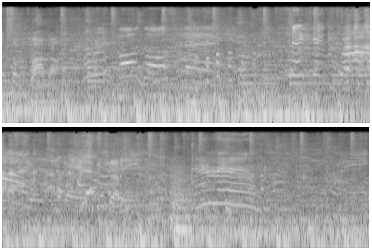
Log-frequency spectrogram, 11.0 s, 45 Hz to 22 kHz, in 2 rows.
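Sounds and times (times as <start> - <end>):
crowd chatter: 0.0 - 11.0
young girl's high-pitched voice: 1.2 - 3.3, 4.2 - 5.9, 8.4 - 11.0.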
